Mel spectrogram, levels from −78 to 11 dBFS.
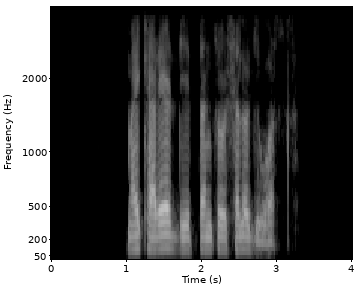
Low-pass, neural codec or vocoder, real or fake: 3.6 kHz; vocoder, 22.05 kHz, 80 mel bands, Vocos; fake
